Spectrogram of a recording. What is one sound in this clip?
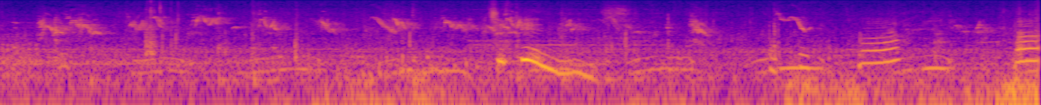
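Birds chirp and twitter busily nearby.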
